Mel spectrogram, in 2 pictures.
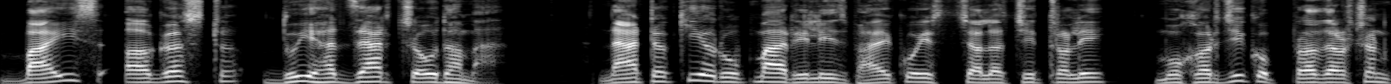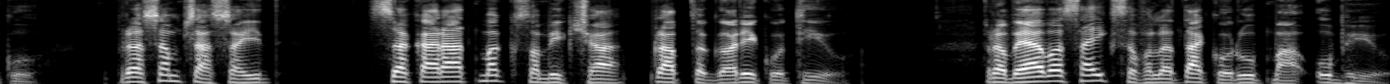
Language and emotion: Nepali, neutral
